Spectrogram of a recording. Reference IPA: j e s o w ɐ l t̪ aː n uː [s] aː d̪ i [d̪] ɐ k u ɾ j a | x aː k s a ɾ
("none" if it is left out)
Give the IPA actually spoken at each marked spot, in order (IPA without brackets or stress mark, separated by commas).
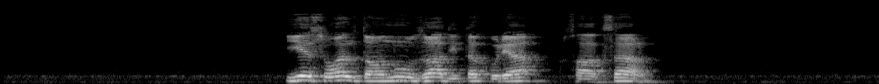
z, t̪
